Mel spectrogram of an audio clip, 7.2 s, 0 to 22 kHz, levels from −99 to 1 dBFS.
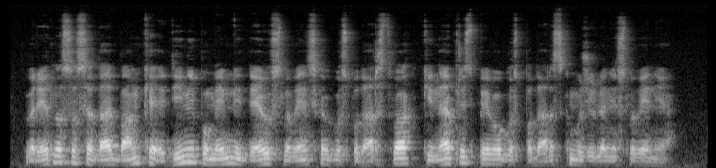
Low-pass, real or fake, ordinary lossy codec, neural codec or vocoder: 19.8 kHz; real; none; none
